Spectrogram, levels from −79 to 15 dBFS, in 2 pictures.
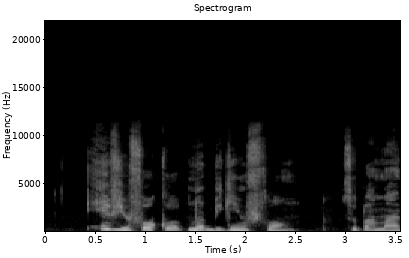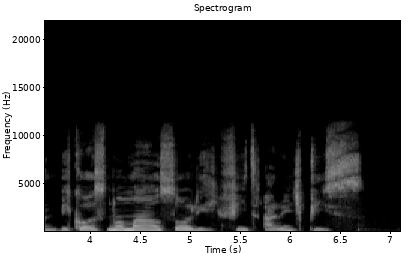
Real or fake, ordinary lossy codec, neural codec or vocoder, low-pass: real; none; none; none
